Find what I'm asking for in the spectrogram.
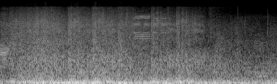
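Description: Dense, continuous booming of gunfire and explosions striking gun tanks in the Mobile Suit Gundam Crossfire video game, a loud unbroken rumble of blasts and bursts throughout.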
